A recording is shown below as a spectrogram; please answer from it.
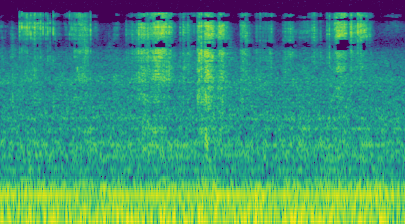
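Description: Quiet handling of paper stickers and small scissors: a few faint rustles and light clicks over a steady low hum.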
